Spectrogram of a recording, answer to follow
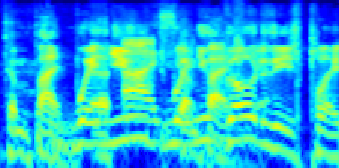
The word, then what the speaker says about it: Campania: Campania. Oh, you illiterate Americans, you. The region of the Amalfi Coast is where they. That's called Campania.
